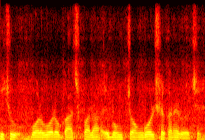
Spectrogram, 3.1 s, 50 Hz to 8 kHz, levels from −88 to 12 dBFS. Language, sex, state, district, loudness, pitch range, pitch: Bengali, male, West Bengal, Dakshin Dinajpur, -14 LUFS, 120-125 Hz, 120 Hz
